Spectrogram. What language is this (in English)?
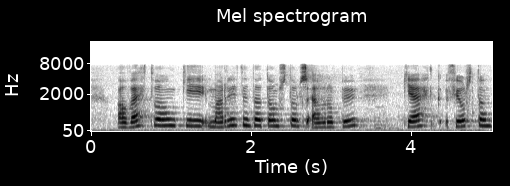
Icelandic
